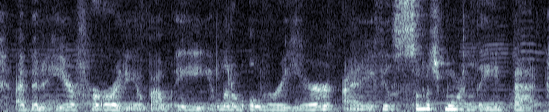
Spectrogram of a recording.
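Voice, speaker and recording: A woman with an American accent speaks amid audible room echo and background music. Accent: some think she has an. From central Massachusetts. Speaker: TV meteorologist. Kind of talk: casual vlog talk. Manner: fast.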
